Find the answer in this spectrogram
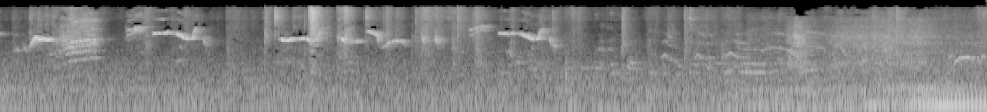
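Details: A white-rumped shama from Nam Cat Tien sings against a machine, giving rich, varied whistled phrases with quick rising and falling notes and some sharp chirps, over a steady low hum.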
